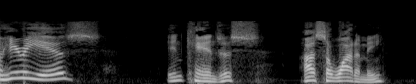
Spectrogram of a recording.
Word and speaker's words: Osawatomie: So here he is in Kansas, Osawatomie. I know that's how you pronounce it because somebody told me.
